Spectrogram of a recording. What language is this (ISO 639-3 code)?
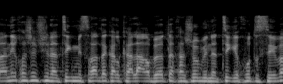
heb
